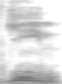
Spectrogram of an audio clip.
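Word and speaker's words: 銀: I know that looks like gin to a lot of you English speakers, but it's not. It's gin. So, G-I-N in this case is gin.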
